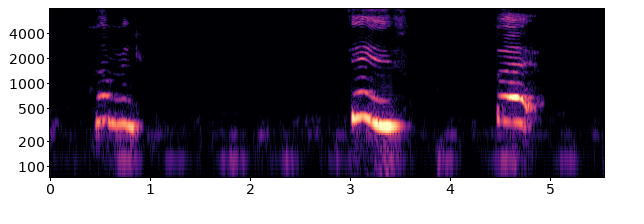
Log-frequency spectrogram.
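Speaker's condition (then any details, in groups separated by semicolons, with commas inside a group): Cerebral palsy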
